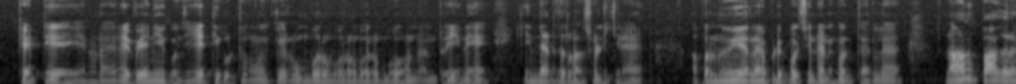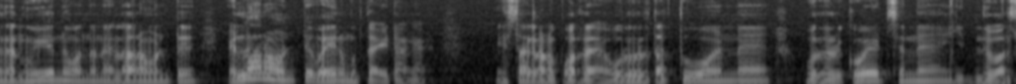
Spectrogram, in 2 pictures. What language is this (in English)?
Tamil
